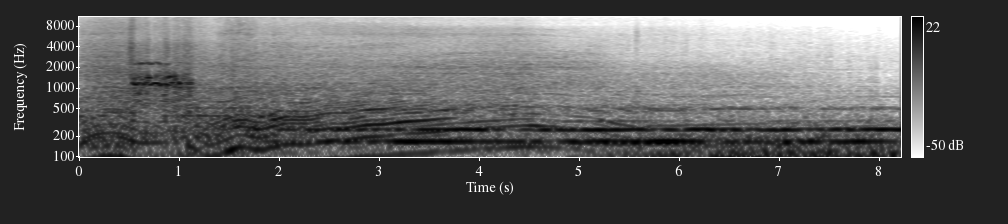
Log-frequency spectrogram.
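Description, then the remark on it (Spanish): A Tesla car is started with the ignition key, pulls out of a parking space and merges into flowing traffic in Barcelona: the engine roars loudly, tires squealing briefly at the start, then a steady low rumble as it accelerates and pulls away, with no voices. “Gira la llave del contacto, sale del aparcamiento y con una ágil maniobra se incorpora al fluido tráfico de la capital catalana.”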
